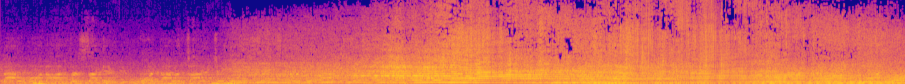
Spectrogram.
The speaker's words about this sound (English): That was four cars that went by. They're all sort of in sync, sounding the same almost.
